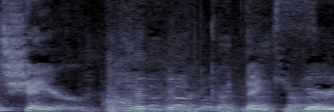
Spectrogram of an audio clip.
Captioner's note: group laughing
